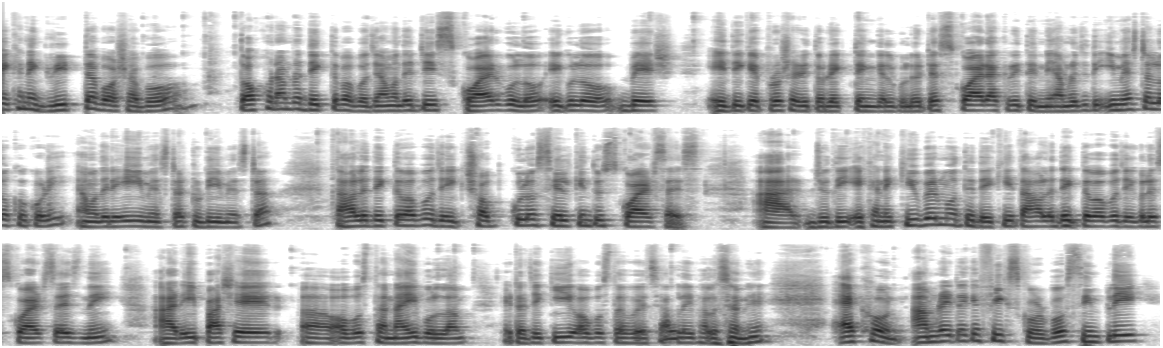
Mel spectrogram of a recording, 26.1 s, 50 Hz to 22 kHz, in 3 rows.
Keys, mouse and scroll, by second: 8.0-9.0 scroll up 2, 9.0-9.5 scroll up 1, 14.0-14.4 scroll down 3, 14.4 shift+middle click, 15.2-15.9 scroll up 3, 15.9-23.5 shift+middle drag, 23.5-23.9 scroll down 1, 23.9-26.0 middle drag.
